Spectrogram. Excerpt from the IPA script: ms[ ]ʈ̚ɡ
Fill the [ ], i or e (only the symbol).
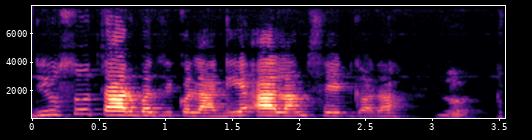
e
